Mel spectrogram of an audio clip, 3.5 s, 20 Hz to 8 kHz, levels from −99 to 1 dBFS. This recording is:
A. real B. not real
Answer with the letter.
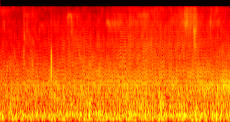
B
